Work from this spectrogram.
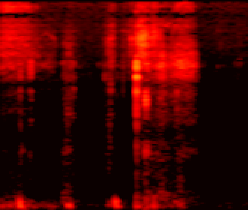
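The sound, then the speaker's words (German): Faint, crunchy chewing of a Reese's peanut butter candy: a few soft, irregular bites and mashing sounds, heard alone without talk. “Also man merkt schon, Reese's sind halt immer diese Erdnussbutter-Geschichten. Mm. Aber so, das schmeckt eigentlich ziemlich, ziemlich gut.”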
